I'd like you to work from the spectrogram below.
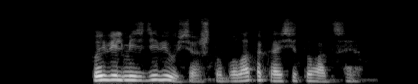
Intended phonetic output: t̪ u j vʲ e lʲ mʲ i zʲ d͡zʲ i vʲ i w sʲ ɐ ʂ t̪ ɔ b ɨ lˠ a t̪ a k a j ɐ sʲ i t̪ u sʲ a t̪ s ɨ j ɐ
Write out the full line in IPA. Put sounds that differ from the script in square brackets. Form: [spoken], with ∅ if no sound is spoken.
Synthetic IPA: t̪ [ɔ] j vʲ e lʲ mʲ i zʲ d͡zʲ i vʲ i w sʲ ɐ ʂ t̪ ɔ b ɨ lˠ a t̪ a k a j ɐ sʲ i t̪ u [∅] a t̪ s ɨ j ɐ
